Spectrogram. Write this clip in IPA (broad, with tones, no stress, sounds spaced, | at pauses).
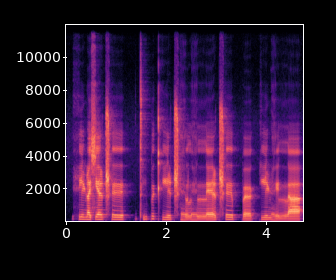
h iː˨ ɳ a˨ ɕ ɛː˦ ʈ͡ʂʰ ɘː˦ | tʼ i̤˦ p ʏ˦ kʰ iː˨ ʈ͡ʂʰ ɛ̤˨ ʊ̯ l ɛ̤˨ lː ɛː˨˦ ʈ͡ʂʰ ɘː˦ pː œː˨ kː iː˦ ɳ ɛ̤˨ ɪ̯ lː a˦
